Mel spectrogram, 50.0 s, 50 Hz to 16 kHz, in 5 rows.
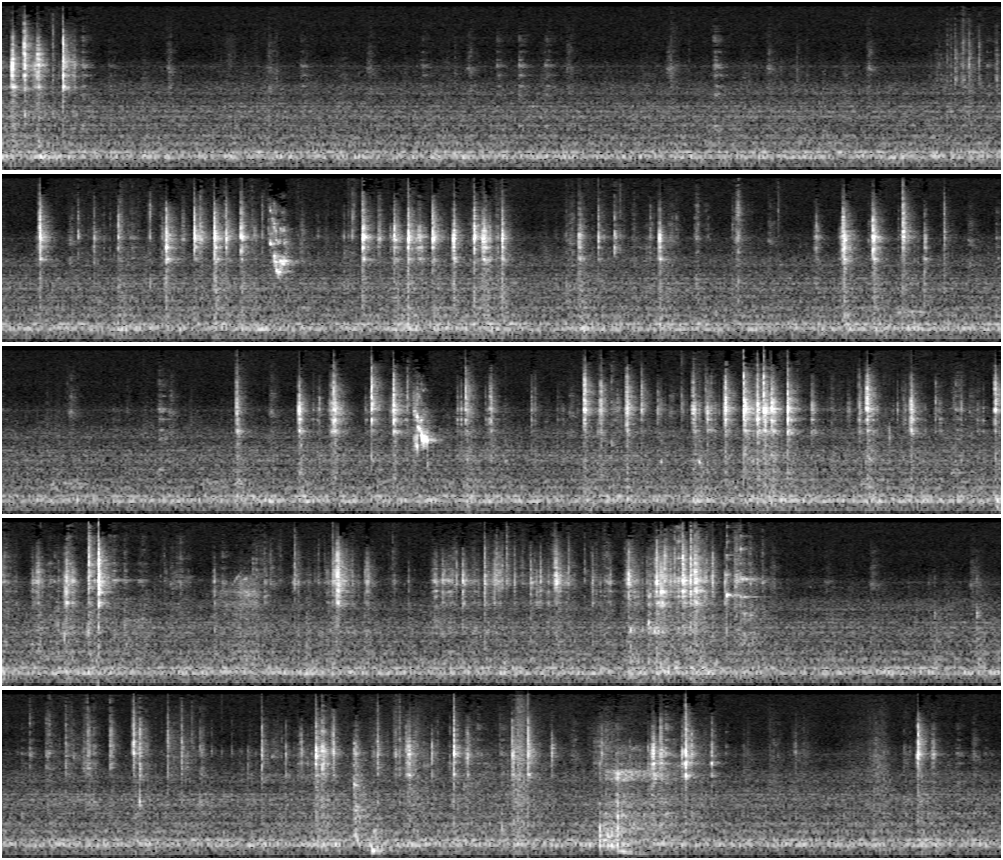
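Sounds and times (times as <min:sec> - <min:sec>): budgerigars chattering: 0:24.1 - 0:24.4.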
